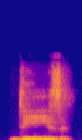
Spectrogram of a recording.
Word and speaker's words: these: Okay, so this word we would say these. These. Okay, la S, aunque hay una S, en realidad pronunciamos como Z.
